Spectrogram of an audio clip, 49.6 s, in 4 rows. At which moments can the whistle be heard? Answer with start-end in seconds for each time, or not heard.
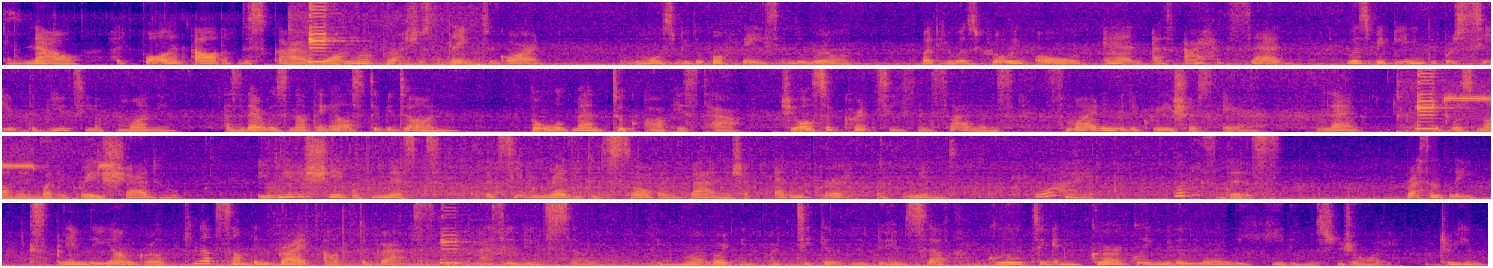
24.4-25.8.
